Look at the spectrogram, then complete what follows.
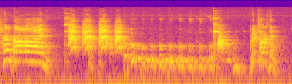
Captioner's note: imitates monkey chattering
